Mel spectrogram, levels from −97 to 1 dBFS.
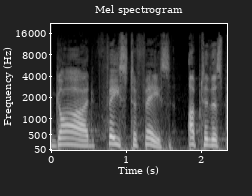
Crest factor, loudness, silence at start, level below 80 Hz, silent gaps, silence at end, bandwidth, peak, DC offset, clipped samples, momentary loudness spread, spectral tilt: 14 dB; -28 LUFS; 0 s; -52 dBFS; none; 0.05 s; 16 kHz; -12 dBFS; under 0.1%; under 0.1%; 6 LU; -5.5 dB/octave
